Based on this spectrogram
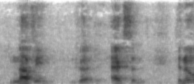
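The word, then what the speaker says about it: נביא: Navi. Good. Excellent. Do you know what the word Navi actually means? Clever. What? Clever? No. Is it Chachma means clever, but what does the word Navi mean?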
